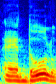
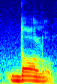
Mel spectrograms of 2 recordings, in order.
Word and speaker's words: dolo: Já vi alguns alunos, às vezes, né, por algum desvio aí, fala dolo. Não é dolo, é dolo. Tranquilo? Dolo. Paroxítona terminada em O, né, não é acentuada, por isso é dolo.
